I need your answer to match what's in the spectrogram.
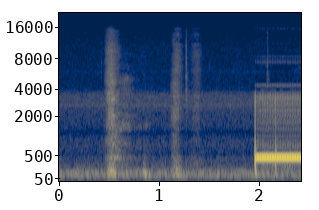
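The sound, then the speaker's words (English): After a quiet stretch with a few faint rustles, a loud, steady telephone ringing tone from a call to the Capitol switchboard abruptly begins near the end and holds unbroken and clear, with no talking. “Here we go. It's voice activated. Remember that. Well, be quiet. I'm trying not to let it ring.”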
